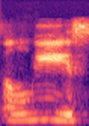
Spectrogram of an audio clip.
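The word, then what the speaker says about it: Aliese: Um so my middle name is Elise but it's spelled a l i e s e so it's like the French version of Alice.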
